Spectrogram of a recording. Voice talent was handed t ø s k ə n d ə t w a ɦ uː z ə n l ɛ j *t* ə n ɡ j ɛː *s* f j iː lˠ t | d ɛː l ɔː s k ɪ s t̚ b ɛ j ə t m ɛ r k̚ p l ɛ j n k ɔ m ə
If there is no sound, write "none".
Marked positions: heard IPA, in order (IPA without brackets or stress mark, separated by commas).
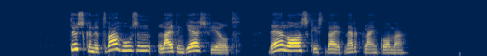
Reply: t, s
